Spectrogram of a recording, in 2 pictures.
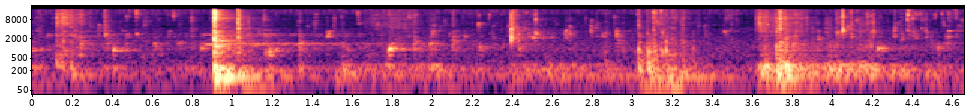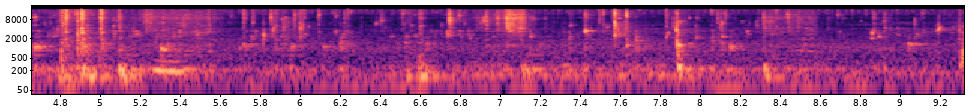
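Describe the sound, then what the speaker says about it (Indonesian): Bitter melon being rinsed clean under a running kitchen tap, with intermittent drips, splashes and water spatter in a sink, fairly close and moderately quiet, with no talking. "Kita cuci yang bersih ya teman-teman."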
